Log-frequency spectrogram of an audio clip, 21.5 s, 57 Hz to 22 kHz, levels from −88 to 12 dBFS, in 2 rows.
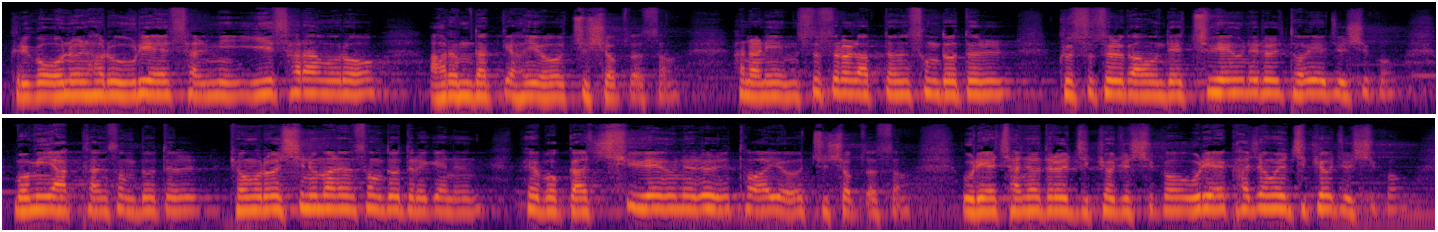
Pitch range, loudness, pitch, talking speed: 155-175 Hz, -24 LUFS, 165 Hz, 320 characters per minute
